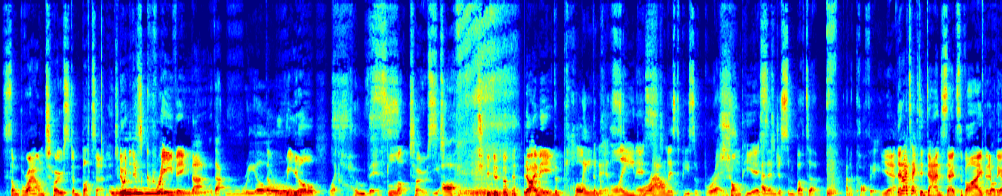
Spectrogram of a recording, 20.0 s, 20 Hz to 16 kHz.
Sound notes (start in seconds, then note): 9.6 laughter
